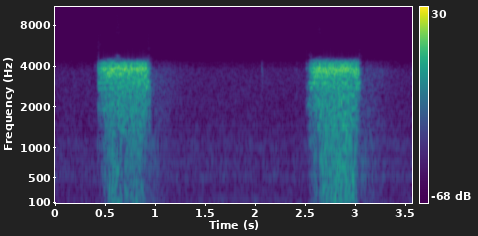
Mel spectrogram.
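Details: Owl chicks begging while hungry, only one fed: two drawn-out, harsh hisses about two seconds apart, separated by near silence.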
